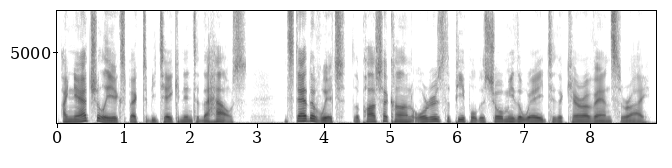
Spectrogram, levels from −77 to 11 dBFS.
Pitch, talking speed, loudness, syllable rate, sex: 110 Hz, 175 wpm, -20 LUFS, 5.0 syllables/s, male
